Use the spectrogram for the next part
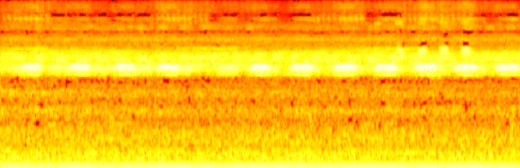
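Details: Crickets in an autumn chorus: steady, high, ringing chirps repeated a little more than twice a second in an even rhythm, over a faint low hum.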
